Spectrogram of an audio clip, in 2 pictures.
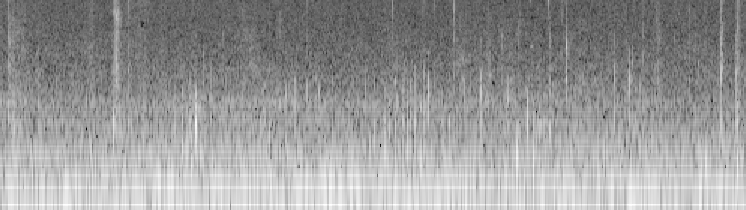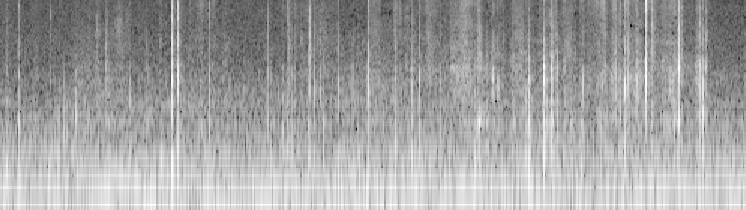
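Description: A hand-held, hand-sized blue teether ring made of translucent, textured plastic segments that appear water-filled is tapped and scratched with natural fingernails. Quiet, soft scratching sits over a steady low hum, broken by short, sharp, bright clicks. The clicks grow more frequent and louder toward the end.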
